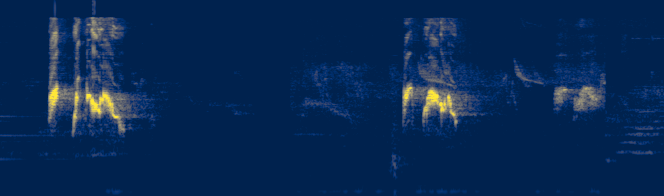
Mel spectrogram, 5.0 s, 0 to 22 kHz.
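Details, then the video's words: Red-whiskered bulbul giving two bright, chirpy whistled phrases about two and a half seconds apart, each a quick warbling cluster of rising and falling notes, with a faint low rumble underneath. "Red whiskered bulbul call 04"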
